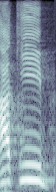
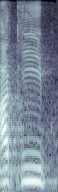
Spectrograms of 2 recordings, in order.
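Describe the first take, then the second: Both takes have the same delivery.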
